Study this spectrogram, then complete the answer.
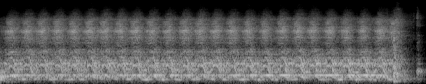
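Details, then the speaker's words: Freshly rebuilt Ford 300 inline-six in an '84 F150, first start attempt after rebuild with new carb: starter turns it over steadily, slow, about three beats a second, never fires; cranks but won't start, no spark found. "Tell you right now, it sounds like it ain't got no fuel. And it's She cranking slow."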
